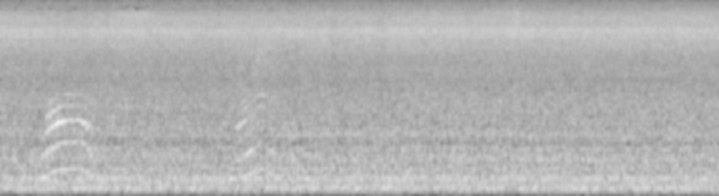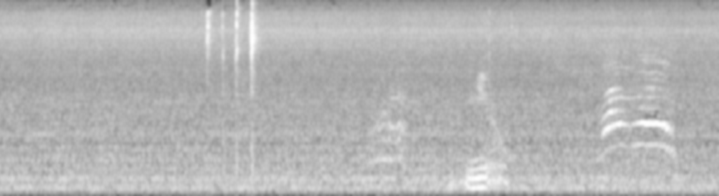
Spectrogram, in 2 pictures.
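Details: Pet cat greeting its owner, happy to see them: a series of rising-and-falling meows, one early, another around two seconds, then several close together near the end, plus a brief clatter midway in a quiet room.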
